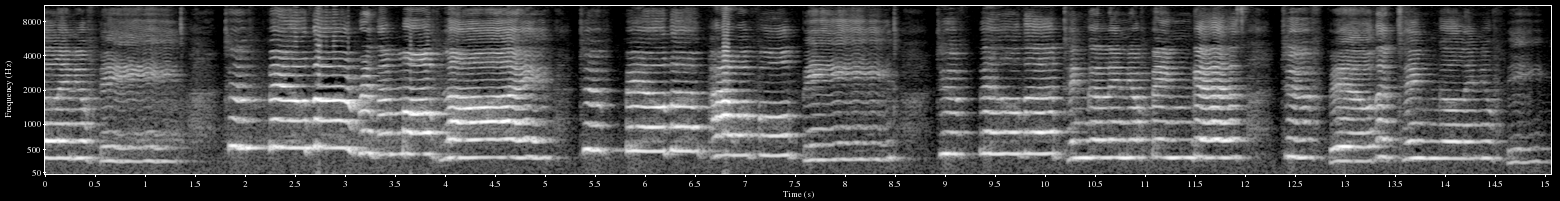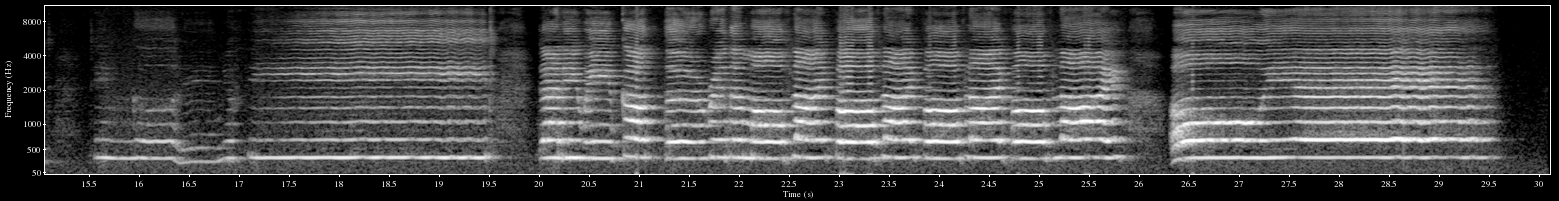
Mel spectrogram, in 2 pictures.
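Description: A woman singing the low (alto) choir part of a jazzy show tune solo and unaccompanied, in short rhythmic phrases. Two long held notes come about two thirds of the way through and near the end.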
